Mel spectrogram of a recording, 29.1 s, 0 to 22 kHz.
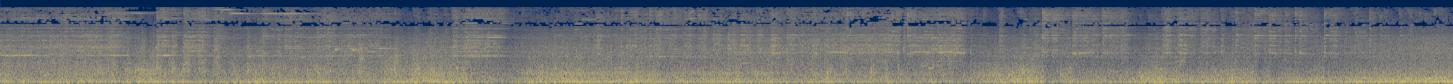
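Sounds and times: high wheel squeal: 0.0 - 7.9, 9.0 - 10.3, 14.7 - 19.5, 20.8 - 25.9
freight train wheels rumbling: 0.0 - 29.0.

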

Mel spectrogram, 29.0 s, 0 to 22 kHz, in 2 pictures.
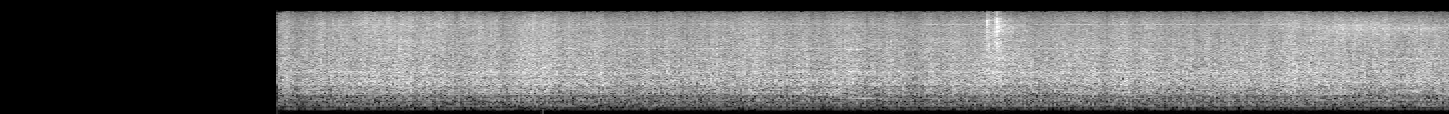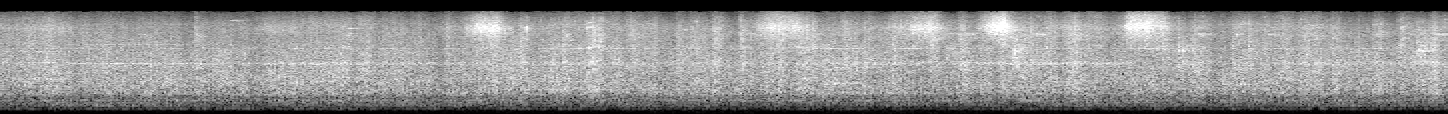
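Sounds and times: train on adjacent track: 2.8 - 28.9
train wheels rumbling: 3.8 - 28.9.

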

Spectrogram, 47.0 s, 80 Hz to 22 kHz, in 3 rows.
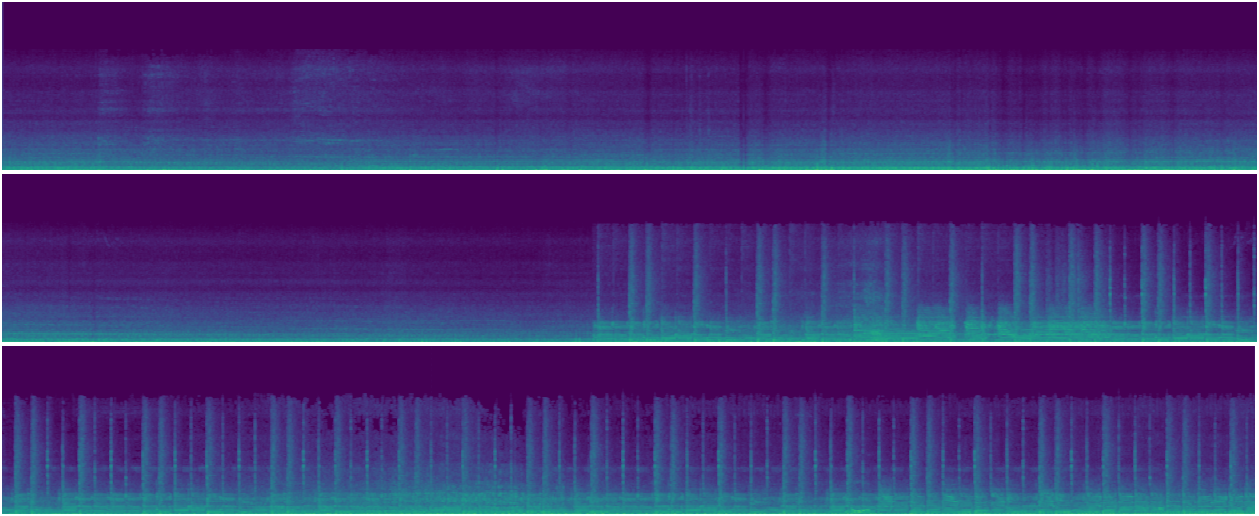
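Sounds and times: wind rushing over microphone: 0.0 - 28.4
scooter engine hum: 0.0 - 47.0.

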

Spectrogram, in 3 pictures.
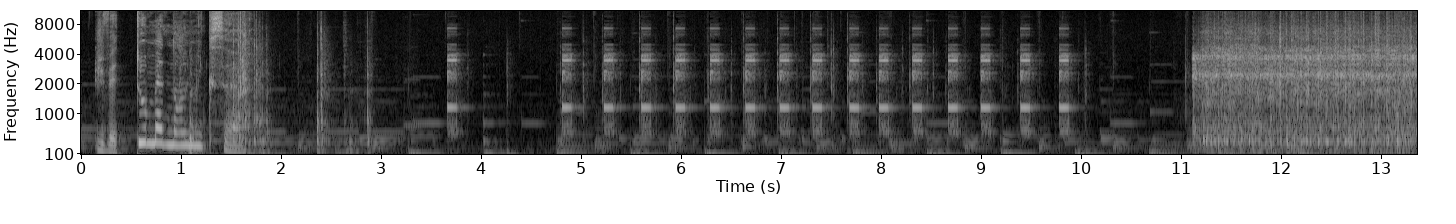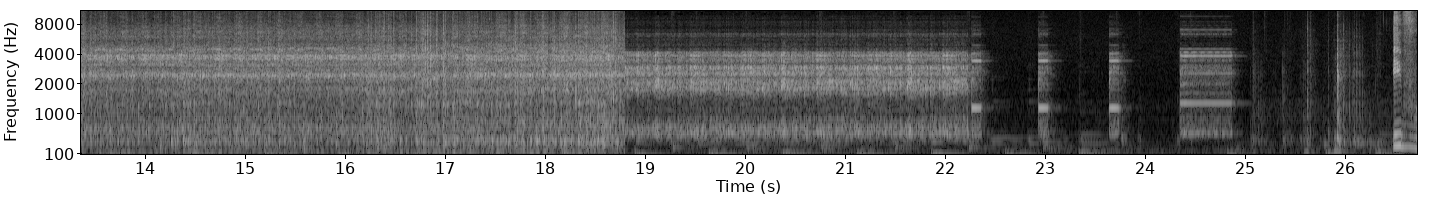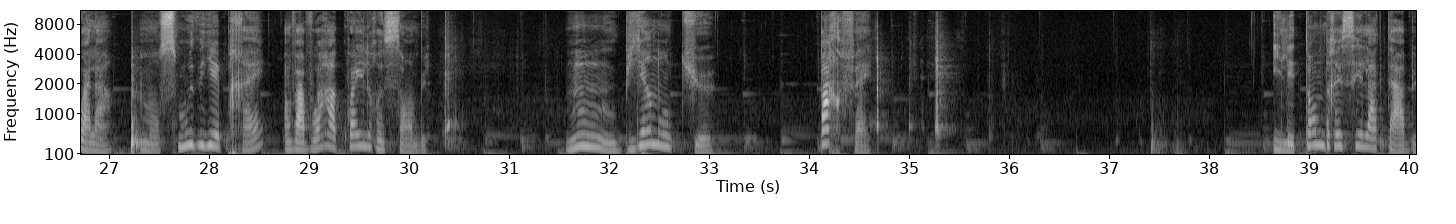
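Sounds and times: toy blender whirring: 11.1 - 22.3.

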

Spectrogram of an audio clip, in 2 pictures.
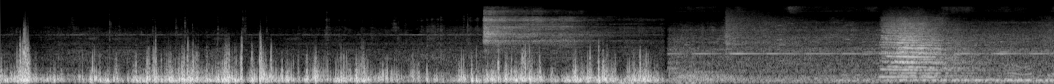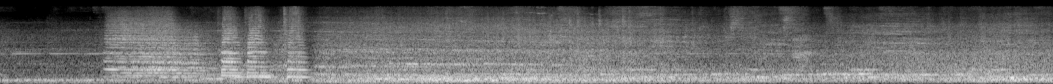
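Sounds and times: train engines and wheels on rails: 0.0 - 21.0
locomotive air horn blasts: 8.8 - 9.8, 11.6 - 13.9.

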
